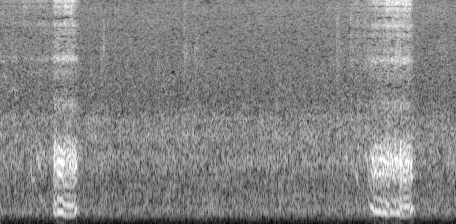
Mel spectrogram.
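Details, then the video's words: Pet dog Manja sleeping on a bed gives two snoring breaths about three seconds apart, the second longer, each a buzzy rattling inhale over a hushed indoor background. "Dog snoring"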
